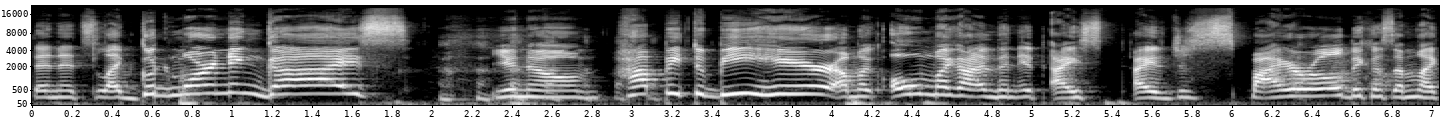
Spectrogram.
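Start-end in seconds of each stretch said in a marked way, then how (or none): 0.5-4.0 put-on strong Filipino accent, slow and high. Recalling greeting everyone while doing this for the first time, strong filipino accent. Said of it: "the Filipino accent just comes out so strong".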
